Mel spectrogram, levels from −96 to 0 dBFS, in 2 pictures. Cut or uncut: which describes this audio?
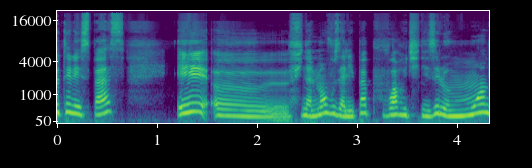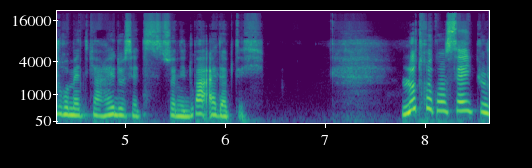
cut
